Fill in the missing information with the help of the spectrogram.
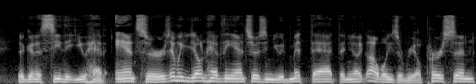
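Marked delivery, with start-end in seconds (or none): none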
